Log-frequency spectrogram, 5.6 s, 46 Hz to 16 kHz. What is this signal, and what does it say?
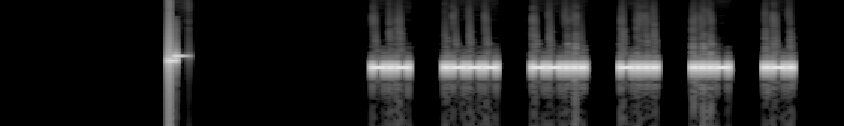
Morse code, heard as a keyed tone, about 41 wpm, spaced as for 25 wpm, 700 Hz. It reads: KJ7BVR
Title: USA Call Signs - 6 Characters - 3x Character Spacing - 45wpm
